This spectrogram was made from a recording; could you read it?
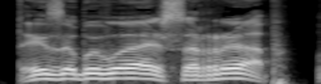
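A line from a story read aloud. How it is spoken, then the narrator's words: Roaring. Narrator (Russian): взревел Гурон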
